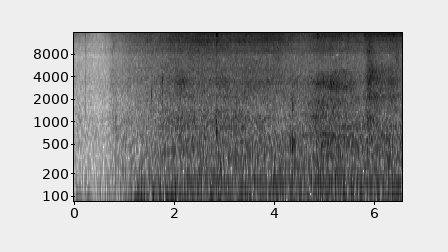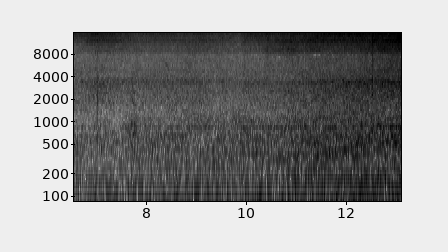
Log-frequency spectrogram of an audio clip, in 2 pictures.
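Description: Footsteps scuff on a concrete path.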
